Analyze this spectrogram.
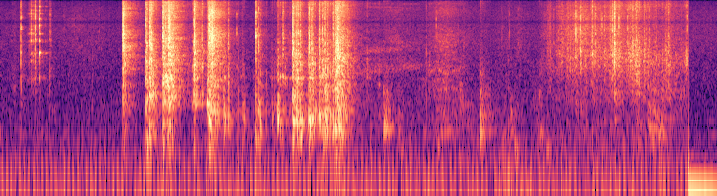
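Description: Handling noise from a handheld camera: a run of loud rustles and knocks about a second in, lasting about a second and a half, with a softer rustle near the end.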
